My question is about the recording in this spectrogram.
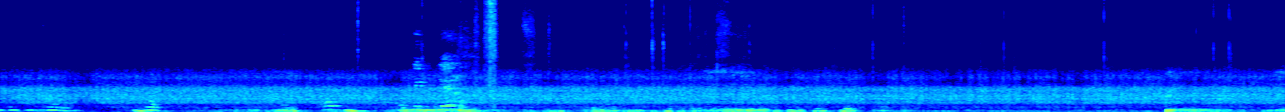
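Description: Near silence: faint, muffled voices from a television in the background over a steady hiss, with a soft knock near the end.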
